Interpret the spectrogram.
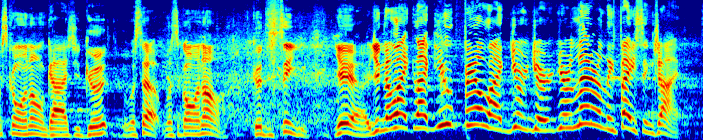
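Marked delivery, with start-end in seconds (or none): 0.0-2.9 voice deliberately pushed down deep to sound big. Retelling greeting the players at a tryout: imitating own deepened voice. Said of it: "I changed my voice that day".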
